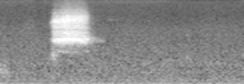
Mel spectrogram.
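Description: A single short, high, bright sound effect about half a second in, lasting under half a second.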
